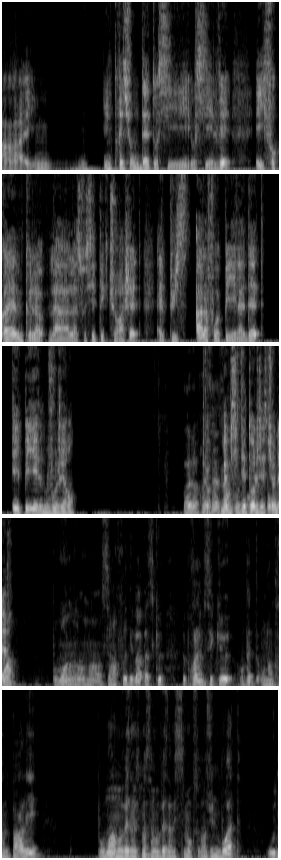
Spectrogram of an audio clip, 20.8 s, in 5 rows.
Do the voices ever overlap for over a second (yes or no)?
yes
